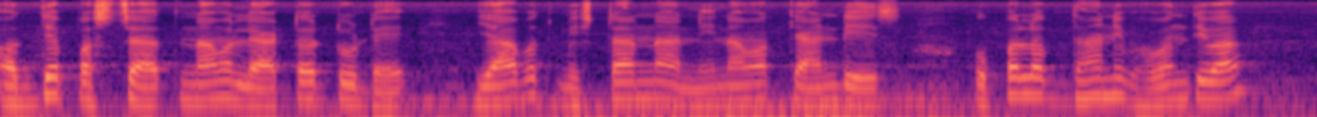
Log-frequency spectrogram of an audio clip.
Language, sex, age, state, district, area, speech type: Sanskrit, male, 18-30, Odisha, Puri, urban, read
